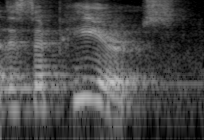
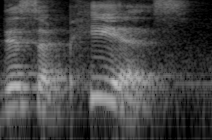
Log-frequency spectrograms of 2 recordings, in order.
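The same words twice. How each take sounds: First: The R after the E sound is pronounced. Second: The R after the E sound is dropped. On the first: "instead of disappears" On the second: "I said disappears"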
